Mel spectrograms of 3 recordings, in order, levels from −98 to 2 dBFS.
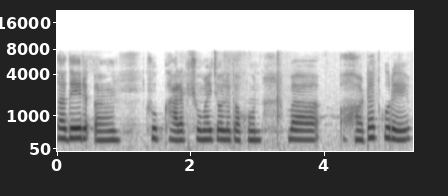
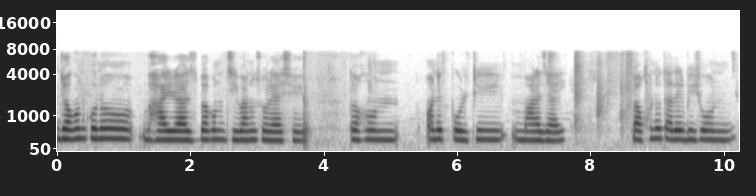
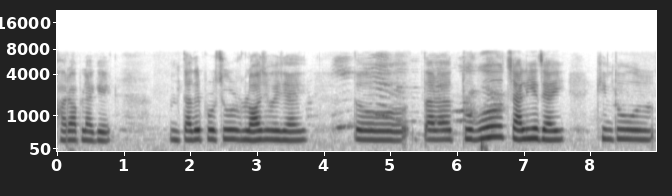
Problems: background sounds at intervals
